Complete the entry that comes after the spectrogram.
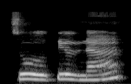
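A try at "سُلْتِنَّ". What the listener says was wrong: Sultinna. Menggunakan nun ya. Bukan lam.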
